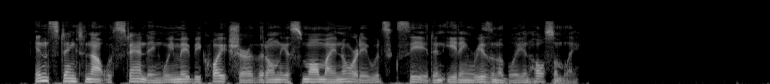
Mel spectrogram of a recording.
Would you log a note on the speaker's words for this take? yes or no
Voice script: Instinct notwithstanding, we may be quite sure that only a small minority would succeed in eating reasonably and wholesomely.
no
